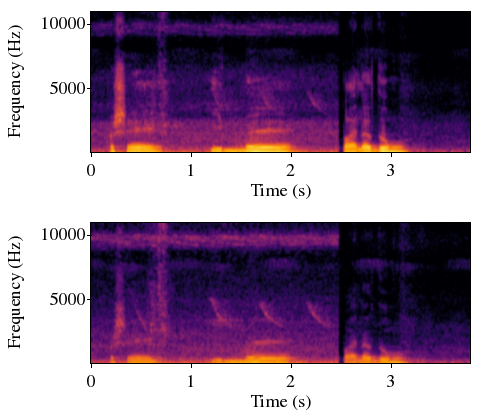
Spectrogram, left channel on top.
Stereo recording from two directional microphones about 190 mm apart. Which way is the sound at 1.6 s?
25° left (ahead or behind).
